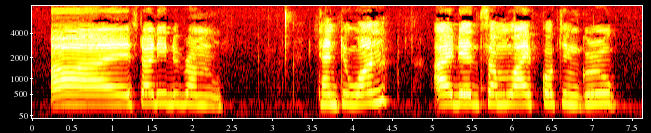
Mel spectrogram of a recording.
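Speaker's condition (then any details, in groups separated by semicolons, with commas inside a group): Cerebral palsy; spasticity, tight muscles such as hamstrings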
